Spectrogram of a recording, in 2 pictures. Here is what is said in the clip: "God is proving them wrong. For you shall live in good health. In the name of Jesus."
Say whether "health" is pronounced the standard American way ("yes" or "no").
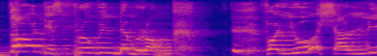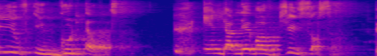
no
